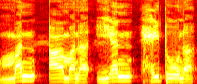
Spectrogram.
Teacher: اظہار کا لغوی معنی ظاہر کرنا، یعنی نون ساکن کو ظاہر کر کے پڑھنا، یعنی اس کے اوپر غنہ نہ ہو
